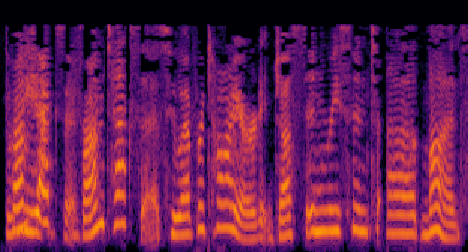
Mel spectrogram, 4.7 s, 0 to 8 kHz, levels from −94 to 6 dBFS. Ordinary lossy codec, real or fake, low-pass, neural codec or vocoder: MP3, 24 kbps; fake; 7.2 kHz; codec, 16 kHz, 4 kbps, FreqCodec, smaller model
